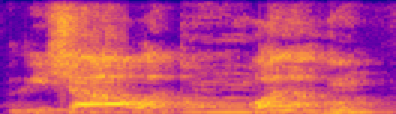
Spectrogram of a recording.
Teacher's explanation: नून तनवीन है उसके बाद वाव आ रहा है तो ये भी इदगाम यरमलून यहाँ भी होगा। गिशावतुम वलहुम, तुम, तुन वलहुम नहीं, तुम वलहुम।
